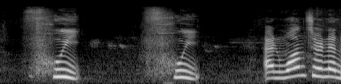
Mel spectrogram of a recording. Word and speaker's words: fruit: hard i know but the spelling is the same as fruit only that is pronounced like fui and once you're in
